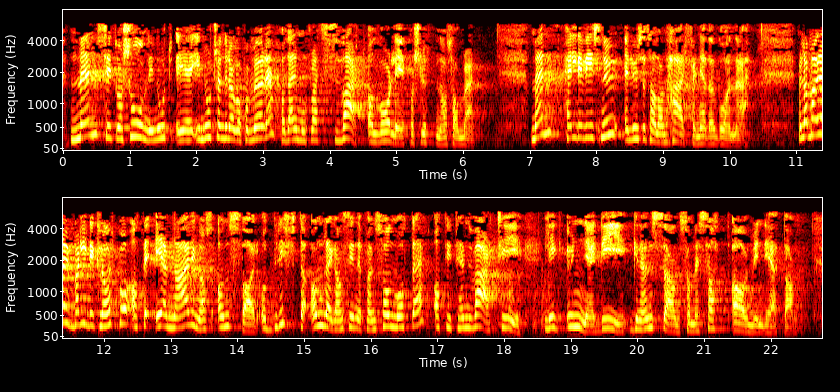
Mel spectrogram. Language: Norwegian Bokmål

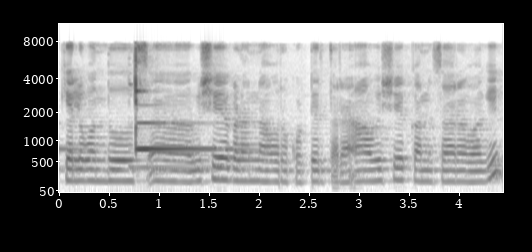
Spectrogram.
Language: Kannada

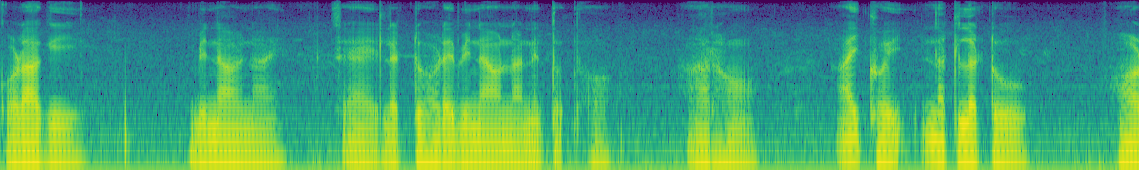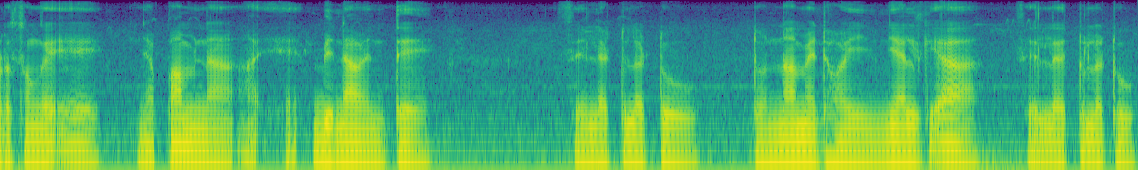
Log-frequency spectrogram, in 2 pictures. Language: Santali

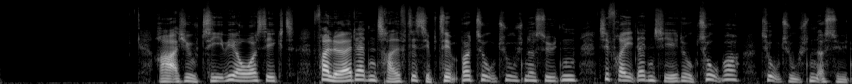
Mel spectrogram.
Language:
Danish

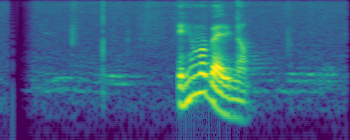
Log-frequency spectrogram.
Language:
Sinhala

